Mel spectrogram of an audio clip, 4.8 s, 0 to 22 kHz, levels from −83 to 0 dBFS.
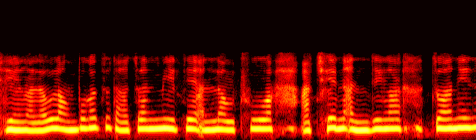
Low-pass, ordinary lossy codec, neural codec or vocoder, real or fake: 5.4 kHz; none; codec, 16 kHz, 2 kbps, FreqCodec, larger model; fake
